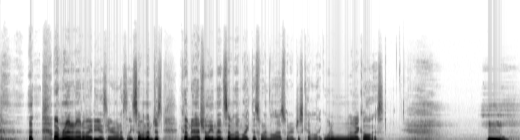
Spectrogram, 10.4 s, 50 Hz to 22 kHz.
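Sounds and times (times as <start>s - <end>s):
speech: 0.6s - 7.8s
person yawning: 9.7s - 10.3s.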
